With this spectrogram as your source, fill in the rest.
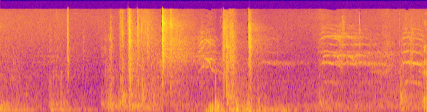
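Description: A door swings open and shuts.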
